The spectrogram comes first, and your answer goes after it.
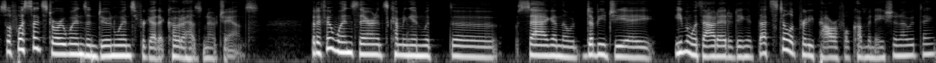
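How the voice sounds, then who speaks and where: At a fairly quick pace, the speaker uses an ordinary speaking voice. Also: woman, medium pitch for a woman, ordinary pitch variation. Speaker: awards-season podcast host and website editor. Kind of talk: casual chat. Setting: video call.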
